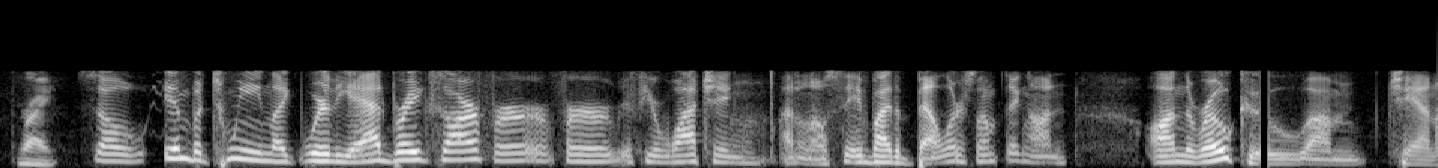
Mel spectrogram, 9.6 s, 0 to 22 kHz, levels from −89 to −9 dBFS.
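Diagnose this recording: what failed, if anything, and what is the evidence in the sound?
Speech and background jump louder together at 1.02 s (about 6 dB) and 2.04 s (about 3 dB): microphone volume stepped up by the call processing's input gain control.

A 60 ms silent gap at 8.40 s, after "something on on the": packet loss filled with silence on the network, which fits three 20 ms packets.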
